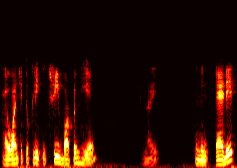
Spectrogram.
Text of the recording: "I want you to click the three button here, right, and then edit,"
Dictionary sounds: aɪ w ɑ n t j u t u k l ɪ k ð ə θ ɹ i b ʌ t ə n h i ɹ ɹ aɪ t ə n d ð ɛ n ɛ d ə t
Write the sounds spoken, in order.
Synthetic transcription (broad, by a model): aɪ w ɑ n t j u t u k l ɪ k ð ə t ɹ i b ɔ t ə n h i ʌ ɹ aɪ t ə n d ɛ n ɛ d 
